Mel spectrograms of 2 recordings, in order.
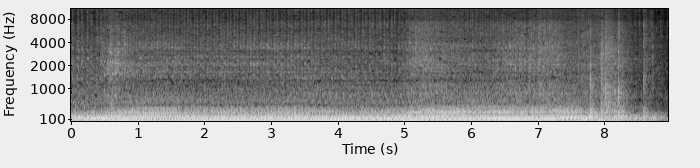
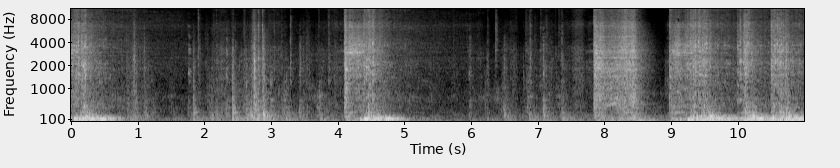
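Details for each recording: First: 1957 Chevy hardtop (LT1 Roadmaster conversion project) after advancing ignition timing, warming up; strong, even low rumble with a brief rev and clean drop back, no misfire or stumble — normal running. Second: 1957 Chevy hardtop (LT1 Roadmaster conversion project); repeated cranking bursts catch and stumble, never settling into an even idle — rough running, possibly late timing.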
